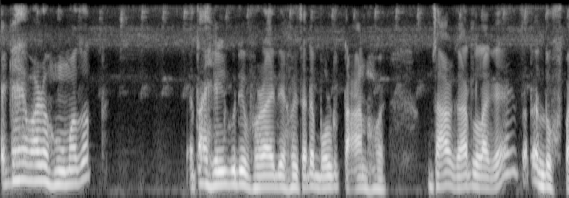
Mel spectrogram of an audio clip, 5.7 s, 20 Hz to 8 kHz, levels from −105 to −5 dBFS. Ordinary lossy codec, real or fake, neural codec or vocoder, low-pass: none; real; none; 7.2 kHz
